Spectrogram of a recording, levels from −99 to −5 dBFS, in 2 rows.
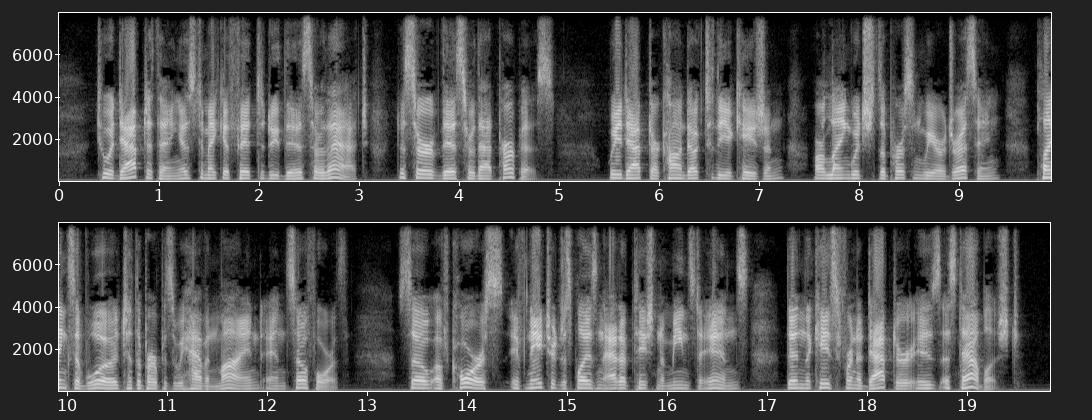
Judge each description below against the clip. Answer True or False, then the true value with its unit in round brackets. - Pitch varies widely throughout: False (2.9 semitones)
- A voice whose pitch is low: False (150 Hz)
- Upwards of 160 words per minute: True (190 wpm)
